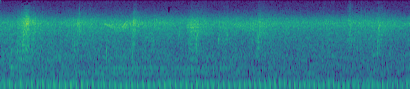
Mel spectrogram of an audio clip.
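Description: A motor engine running steadily with a low, fast-pulsing throb.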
